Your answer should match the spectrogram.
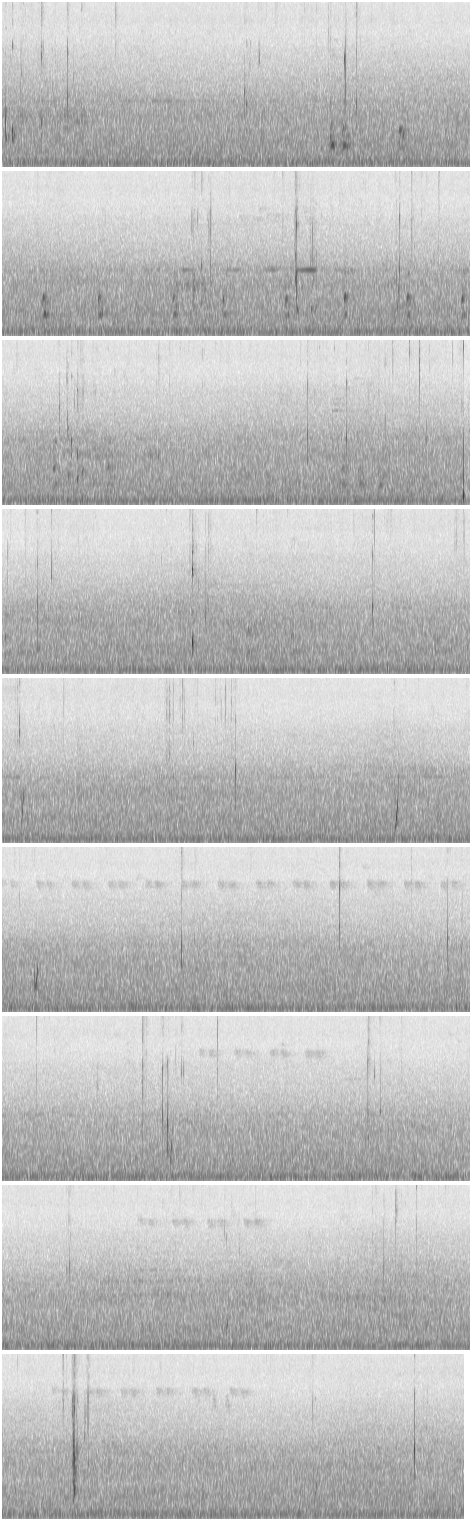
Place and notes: Avigdor HaMeiri St, Jerusalem - Botanical Garden Jerusalem
Botanical Garden Jerusalem
Water, Highway in distance, Dog barking in distance.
